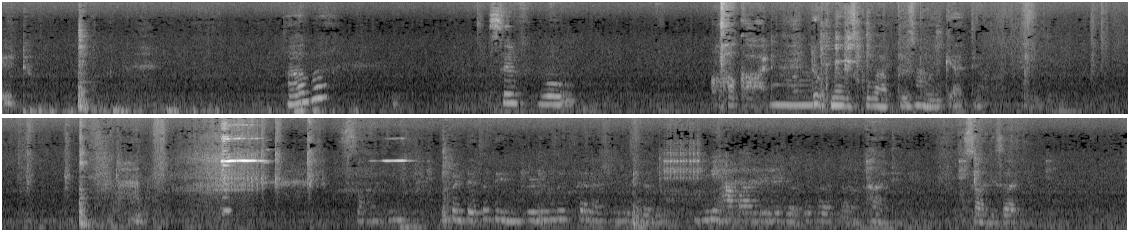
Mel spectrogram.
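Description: A young woman laughs and talks close to a microphone.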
